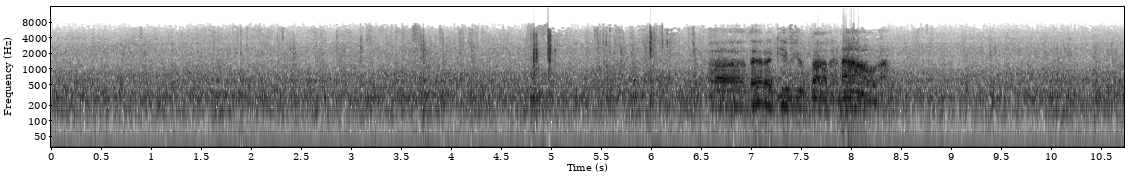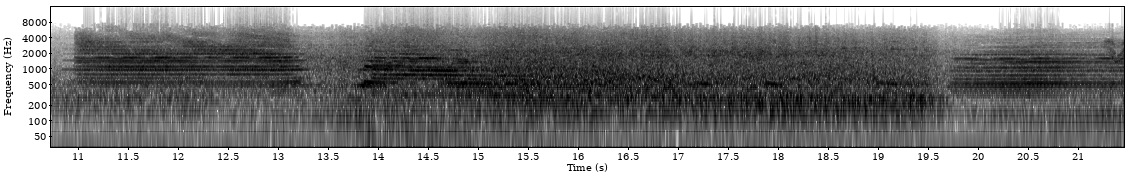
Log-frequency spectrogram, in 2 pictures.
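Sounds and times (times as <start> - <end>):
train arriving with a loud steady rumble: 0.0 - 21.4
speech: 7.2 - 8.3
train horn blasts: 10.8 - 15.7, 19.7 - 21.4.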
